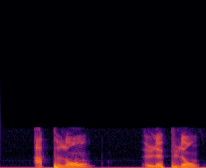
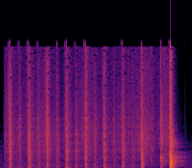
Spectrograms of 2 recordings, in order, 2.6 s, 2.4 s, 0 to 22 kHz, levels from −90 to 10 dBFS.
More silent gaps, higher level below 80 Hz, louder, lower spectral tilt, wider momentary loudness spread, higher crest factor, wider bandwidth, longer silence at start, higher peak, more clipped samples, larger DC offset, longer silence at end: neither; first, -34 dBFS vs -60 dBFS; first, -21 LUFS vs -31 LUFS; first, -9 dB/octave vs -1.5 dB/octave; about the same, 10 LU vs 9 LU; second, 22 dB vs 32 dB; second, 5.4 kHz vs 17 kHz; first, 0.2 s vs 0.05 s; about the same, 0 dBFS vs 0 dBFS; neither; first, 3% vs under 0.1%; about the same, 0 s vs 0.05 s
